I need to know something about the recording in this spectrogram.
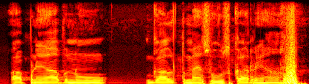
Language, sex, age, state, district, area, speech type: Punjabi, male, 18-30, Punjab, Mohali, rural, spontaneous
